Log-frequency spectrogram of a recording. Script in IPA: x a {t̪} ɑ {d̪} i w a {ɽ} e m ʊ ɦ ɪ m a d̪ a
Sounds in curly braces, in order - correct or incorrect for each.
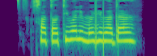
correct, incorrect, incorrect

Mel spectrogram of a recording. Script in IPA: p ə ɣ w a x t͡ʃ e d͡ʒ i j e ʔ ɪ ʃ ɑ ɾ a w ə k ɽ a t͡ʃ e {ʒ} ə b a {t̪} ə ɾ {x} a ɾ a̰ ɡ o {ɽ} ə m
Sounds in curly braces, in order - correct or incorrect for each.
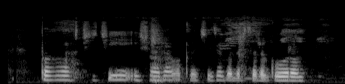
incorrect, incorrect, incorrect, incorrect

